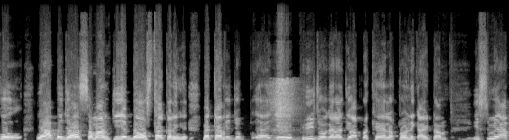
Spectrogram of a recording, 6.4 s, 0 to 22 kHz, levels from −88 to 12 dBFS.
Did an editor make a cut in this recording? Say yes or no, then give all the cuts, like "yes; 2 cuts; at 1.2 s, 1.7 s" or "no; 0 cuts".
yes; 1 cut; at 2.8 s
